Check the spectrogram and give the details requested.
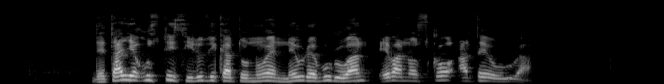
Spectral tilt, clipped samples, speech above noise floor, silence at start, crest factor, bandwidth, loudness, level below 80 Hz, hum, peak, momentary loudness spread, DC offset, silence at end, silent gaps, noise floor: -5.5 dB/octave; under 0.1%; over 64 dB; 0.95 s; 20 dB; 11.5 kHz; -26 LUFS; -82 dBFS; none; -8 dBFS; 13 LU; under 0.1%; 1.35 s; none; under -90 dBFS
